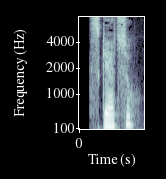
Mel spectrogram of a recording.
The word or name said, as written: scherzo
